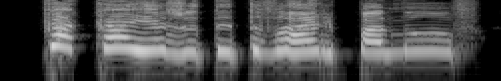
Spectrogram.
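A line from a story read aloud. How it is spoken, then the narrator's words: Shouting. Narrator (Russian): закричала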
